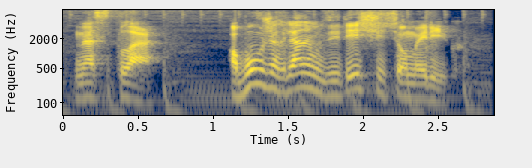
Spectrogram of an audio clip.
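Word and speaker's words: Nestlé: корпорацію змогла купити неestле що цікаво наголос на останні склад неestle або вже глянемо 2007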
